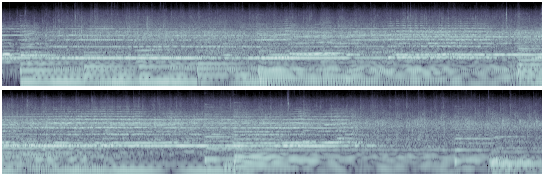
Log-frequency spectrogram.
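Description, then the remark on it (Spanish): Several shofars blow together at a church service in long, loud, overlapping blasts, their brassy tones holding steady and shifting pitch every few seconds over about twenty seconds, with a faint crowd murmur underneath. “Que suene el chofado.”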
